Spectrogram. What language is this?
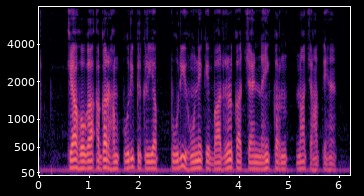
Hindi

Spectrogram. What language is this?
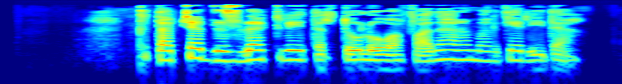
Pashto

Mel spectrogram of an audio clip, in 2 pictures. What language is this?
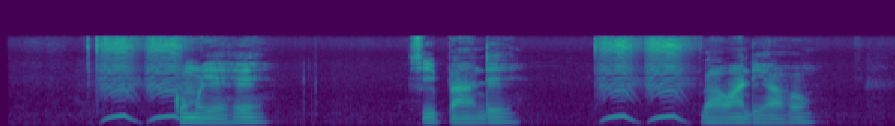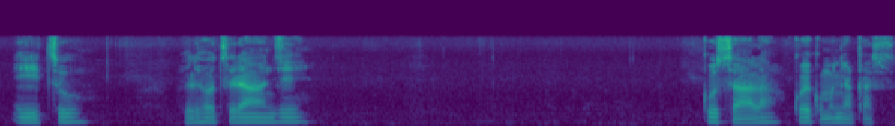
Masaaba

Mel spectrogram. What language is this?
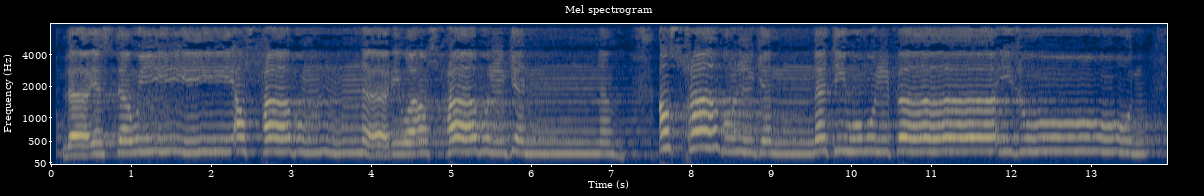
Arabic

